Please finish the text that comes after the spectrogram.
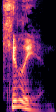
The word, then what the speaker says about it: Cillian: Oh, Cillian. Killian. Yeah, we're both wrong.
